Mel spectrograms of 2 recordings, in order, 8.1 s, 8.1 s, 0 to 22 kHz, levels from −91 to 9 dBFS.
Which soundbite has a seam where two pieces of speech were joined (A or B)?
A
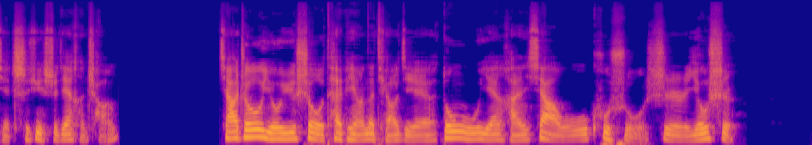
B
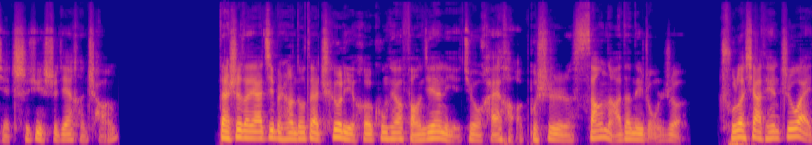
B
